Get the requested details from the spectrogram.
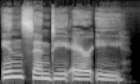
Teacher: Next is sen, which rhymes with pen and is stressed.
